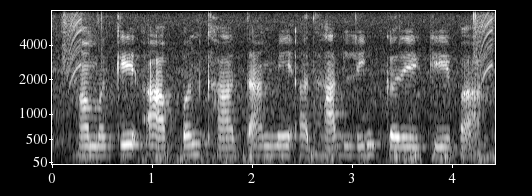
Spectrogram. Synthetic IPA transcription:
həmkeʔaːpənkʰaːt̪a̰mẽʔəd̪ʱaːɾlɪ̃ŋkːəɾekeba̰ː

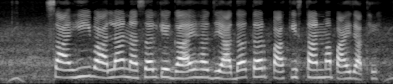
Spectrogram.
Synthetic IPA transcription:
saɦiʋalanəsəlkeɡajɦəd͡ʒjad̪at̪əɾpakist̪anmẽpaed͡ʒat̪ʰe

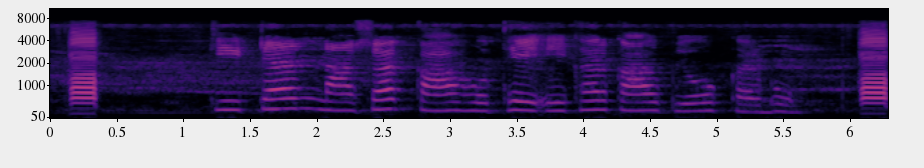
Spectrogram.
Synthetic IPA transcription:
kiːʈəɾnaːʃəkːaɦoːt̪ʰeeːkʰəɾkaʊpjoːɡ̚kəɾboː

